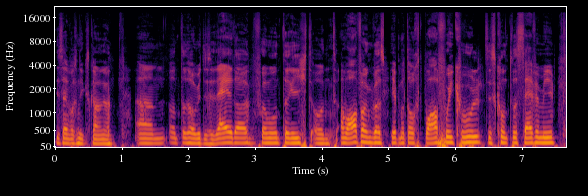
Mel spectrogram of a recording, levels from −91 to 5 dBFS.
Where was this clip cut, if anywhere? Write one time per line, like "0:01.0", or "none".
0:04.9
0:06.4

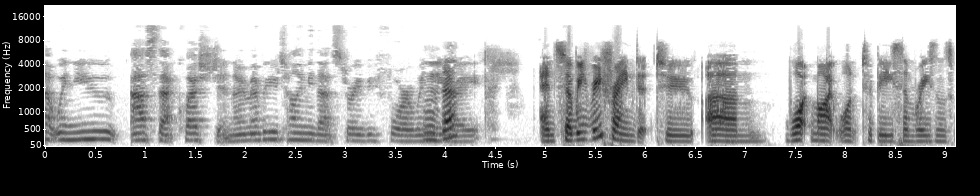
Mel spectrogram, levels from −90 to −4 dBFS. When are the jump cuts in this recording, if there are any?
0:04.0
0:06.5

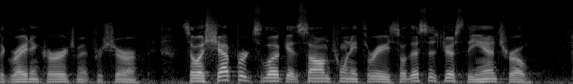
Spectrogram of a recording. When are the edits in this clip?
none

